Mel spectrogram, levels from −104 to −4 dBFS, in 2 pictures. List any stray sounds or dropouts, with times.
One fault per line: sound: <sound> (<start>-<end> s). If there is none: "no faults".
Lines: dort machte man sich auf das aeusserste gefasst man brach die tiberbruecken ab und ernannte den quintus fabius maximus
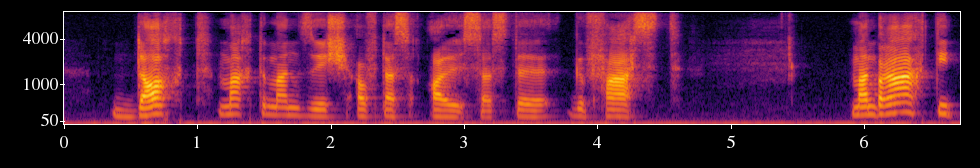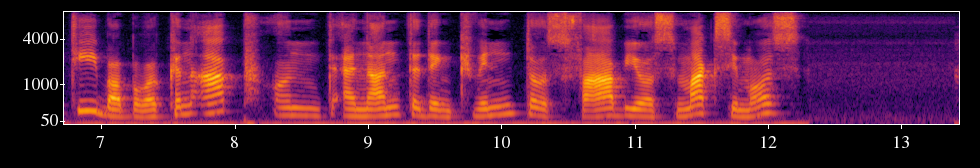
no faults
